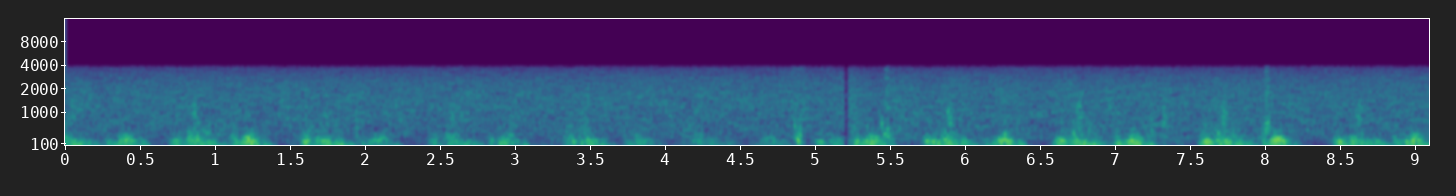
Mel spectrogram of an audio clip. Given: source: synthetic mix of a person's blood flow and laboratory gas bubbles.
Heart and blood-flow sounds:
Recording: Doppler ultrasound of blood flow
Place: precordium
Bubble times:
4.83-4.96 s: bubbles
5.42-5.54 s: bubbles
7.98-8.05 s: bubbles
From the record:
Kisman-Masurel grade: 123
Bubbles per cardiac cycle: 1 to 2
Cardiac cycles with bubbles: 10 to 50%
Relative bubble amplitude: loud (0.450 to 0.775)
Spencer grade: 2 (many but less than half of the cardiac periods contain bubble signals, singularly or in groups)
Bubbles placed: anywhere in the cardiac cycle

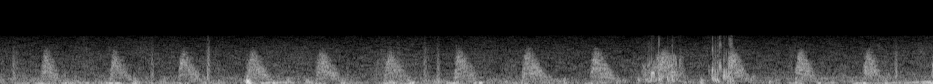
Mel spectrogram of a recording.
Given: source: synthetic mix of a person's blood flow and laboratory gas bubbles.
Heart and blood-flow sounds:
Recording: Doppler ultrasound of blood flow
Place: subclavian vein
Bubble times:
6.37-6.86 s: bubbles
7.08-7.38 s: bubbles
From the record:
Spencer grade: 2 (many but less than half of the cardiac periods contain bubble signals, singularly or in groups)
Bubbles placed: anywhere in the cardiac cycle

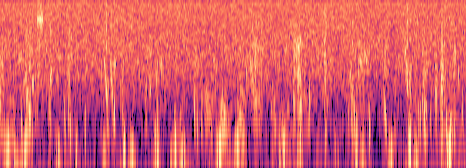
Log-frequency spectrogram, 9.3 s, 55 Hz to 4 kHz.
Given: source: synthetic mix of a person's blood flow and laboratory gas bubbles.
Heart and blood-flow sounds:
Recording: Doppler ultrasound of blood flow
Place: precordium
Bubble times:
0.00-0.08 s: bubbles
0.35-1.05 s: bubbles
1.27-1.47 s: bubbles
1.69-1.73 s: bubbles
2.06-2.34 s: bubbles
2.38-2.52 s: bubbles
2.86-3.27 s: bubbles
3.85-4.23 s: bubbles
4.46-4.57 s: bubbles
4.91-5.28 s: bubbles
5.46-5.53 s: bubbles
5.86-6.24 s: bubbles
6.46-6.56 s: bubbles
6.93-7.45 s: bubbles
7.65-7.77 s: bubbles
8.08-8.27 s: bubbles
8.33-8.64 s: bubbles
8.82-8.97 s: bubbles
9.04-9.29 s: bubbles
From the record:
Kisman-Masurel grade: 242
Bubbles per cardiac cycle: several, 3 to 8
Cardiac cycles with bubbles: 100%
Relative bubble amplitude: moderate (0.250 to 0.450)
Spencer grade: 3 (all of the cardiac periods contain showers or single bubble signals, but not dominating or overriding the cardiac motion signals)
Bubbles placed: anywhere in the cardiac cycle

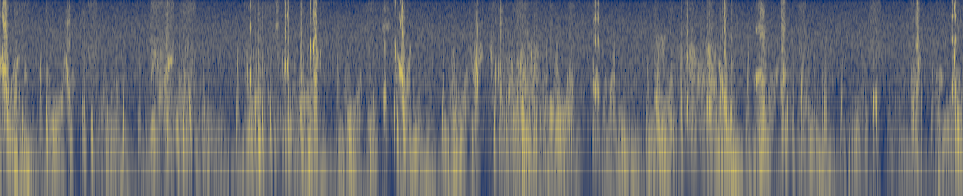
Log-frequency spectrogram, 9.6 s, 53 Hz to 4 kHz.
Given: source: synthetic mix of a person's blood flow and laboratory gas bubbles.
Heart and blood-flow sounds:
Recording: Doppler ultrasound of blood flow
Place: precordium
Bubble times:
0.00-0.29 s: bubbles
0.45-0.53 s: bubbles
0.63-0.76 s: bubbles
0.81-0.96 s: bubbles
1.12-1.21 s: bubbles
1.49-1.96 s: bubbles
2.44-3.24 s: bubbles
3.65-4.11 s: bubbles
4.67-4.82 s: bubbles
4.88-5.58 s: bubbles
5.67-5.75 s: bubbles
5.89-6.02 s: bubbles
6.49-7.38 s: bubbles
7.53-8.06 s: bubbles
8.63-8.80 s: bubbles
9.08-9.21 s: bubbles
9.33-9.44 s: bubbles
9.48-9.64 s: bubbles
From the record:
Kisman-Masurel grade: 243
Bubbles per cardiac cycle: several, 3 to 8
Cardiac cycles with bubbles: 100%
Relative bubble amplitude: loud (0.450 to 0.775)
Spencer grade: 3 (all of the cardiac periods contain showers or single bubble signals, but not dominating or overriding the cardiac motion signals)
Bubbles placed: anywhere in the cardiac cycle

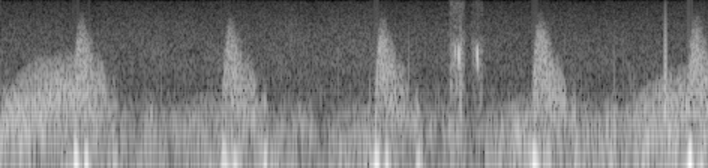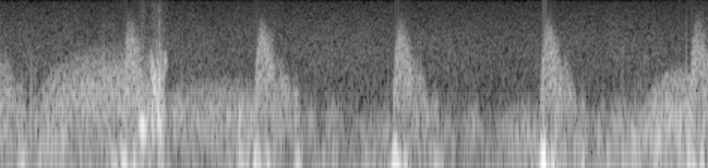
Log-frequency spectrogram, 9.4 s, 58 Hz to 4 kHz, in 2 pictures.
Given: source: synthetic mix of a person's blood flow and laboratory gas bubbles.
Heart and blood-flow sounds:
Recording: Doppler ultrasound of blood flow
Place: subclavian vein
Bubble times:
3.00-3.09 s: bubbles
3.14-3.21 s: bubbles
5.62-5.83 s: bubbles
From the record:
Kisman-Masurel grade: 123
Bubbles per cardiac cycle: 1 to 2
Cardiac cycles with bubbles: 10 to 50%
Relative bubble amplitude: loud (0.450 to 0.775)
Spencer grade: 2 (many but less than half of the cardiac periods contain bubble signals, singularly or in groups)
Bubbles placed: anywhere in the cardiac cycle

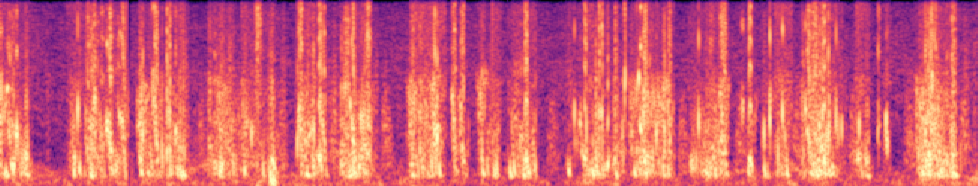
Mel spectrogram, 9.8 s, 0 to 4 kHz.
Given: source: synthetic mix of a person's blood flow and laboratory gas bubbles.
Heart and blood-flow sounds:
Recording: Doppler ultrasound of blood flow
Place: subclavian vein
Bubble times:
0.00-0.33 s: bubbles
0.66-1.26 s: bubbles
1.35-1.90 s: bubbles
2.07-2.80 s: bubbles
2.94-3.30 s: bubbles
3.37-3.76 s: bubbles
4.05-4.46 s: bubbles
4.50-4.69 s: bubbles
4.75-5.02 s: bubbles
5.07-5.39 s: bubbles
5.63-6.25 s: bubbles
6.28-6.75 s: bubbles
6.88-7.30 s: bubbles
7.40-7.57 s: bubbles
7.60-7.92 s: bubbles
8.00-8.45 s: bubbles
8.54-8.73 s: bubbles
8.76-8.91 s: bubbles
9.12-9.64 s: bubbles
From the record:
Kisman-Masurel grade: 342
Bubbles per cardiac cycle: rolling drumbeat, 9 or more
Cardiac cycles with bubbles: 100%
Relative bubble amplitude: moderate (0.250 to 0.450)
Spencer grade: 3 (all of the cardiac periods contain showers or single bubble signals, but not dominating or overriding the cardiac motion signals)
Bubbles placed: anywhere in the cardiac cycle

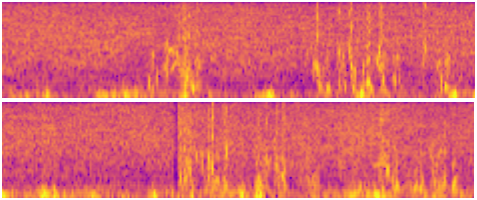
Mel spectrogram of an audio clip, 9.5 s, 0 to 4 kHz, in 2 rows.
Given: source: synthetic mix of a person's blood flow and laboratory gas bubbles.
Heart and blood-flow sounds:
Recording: Doppler ultrasound of blood flow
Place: subclavian vein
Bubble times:
1.45-2.01 s: bubbles
3.01-3.31 s: bubbles
3.33-3.85 s: bubbles
3.90-4.02 s: bubbles
4.18-4.51 s: bubbles
6.47-7.01 s: bubbles
7.23-7.62 s: bubbles
7.67-7.93 s: bubbles
8.43-9.33 s: bubbles
From the record:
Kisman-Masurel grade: 332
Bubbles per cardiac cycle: rolling drumbeat, 9 or more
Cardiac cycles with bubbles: 50 to 99%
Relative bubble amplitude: moderate (0.250 to 0.450)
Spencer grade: 3 (all of the cardiac periods contain showers or single bubble signals, but not dominating or overriding the cardiac motion signals)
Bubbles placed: anywhere in the cardiac cycle

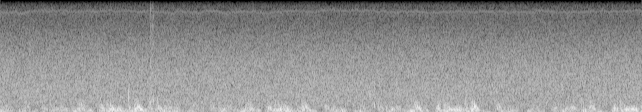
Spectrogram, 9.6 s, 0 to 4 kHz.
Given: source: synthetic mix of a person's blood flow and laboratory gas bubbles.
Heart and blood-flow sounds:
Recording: Doppler ultrasound of blood flow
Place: precordium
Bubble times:
2.21-2.40 s: bubbles
5.52-5.71 s: bubbles
8.54-8.66 s: bubbles
From the record:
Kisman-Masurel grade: 122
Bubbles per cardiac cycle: 1 to 2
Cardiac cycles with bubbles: 10 to 50%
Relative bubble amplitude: moderate (0.250 to 0.450)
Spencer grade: 2 (many but less than half of the cardiac periods contain bubble signals, singularly or in groups)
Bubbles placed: anywhere in the cardiac cycle

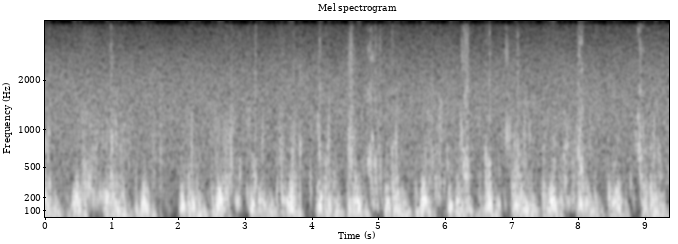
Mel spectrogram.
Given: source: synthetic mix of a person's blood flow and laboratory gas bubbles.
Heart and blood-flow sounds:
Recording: Doppler ultrasound of blood flow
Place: precordium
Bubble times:
0.00-0.11 s: bubbles
0.48-1.32 s: bubbles
2.52-2.98 s: bubbles
3.02-3.22 s: bubbles
3.46-3.88 s: bubbles
3.96-4.06 s: bubbles
4.08-4.26 s: bubbles
4.54-5.10 s: bubbles
5.19-5.35 s: bubbles
5.65-6.09 s: bubbles
6.24-6.42 s: bubbles
6.50-7.31 s: bubbles
7.44-8.18 s: bubbles
8.24-8.31 s: bubbles
8.44-8.65 s: bubbles
8.69-9.26 s: bubbles
From the record:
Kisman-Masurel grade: 332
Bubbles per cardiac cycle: rolling drumbeat, 9 or more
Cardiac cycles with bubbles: 50 to 99%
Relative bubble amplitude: moderate (0.250 to 0.450)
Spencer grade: 3 (all of the cardiac periods contain showers or single bubble signals, but not dominating or overriding the cardiac motion signals)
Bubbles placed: anywhere in the cardiac cycle

